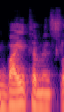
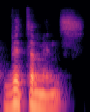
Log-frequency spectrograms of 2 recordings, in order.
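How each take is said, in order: First: "vitamins" with a long "vy" first syllable, like bite; American-style vitamins. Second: "vitamins" with a short "vit" first syllable, like bit; British-style vitamins. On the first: Guest tells teacher what British speakers never say, American "vitamins" with VY. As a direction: say "vitamins" as VY-tuh-mins. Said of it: "I never heard them saying". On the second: Guest imitates what British people say, "vitamins" with short VIT. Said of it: "I've heard British people saying". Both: Shown as a demonstration.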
